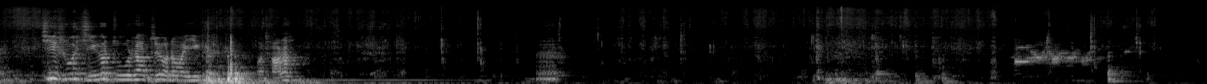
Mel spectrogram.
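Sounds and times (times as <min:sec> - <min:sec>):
person chewing wetly: 0:03.2 - 0:12.0.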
